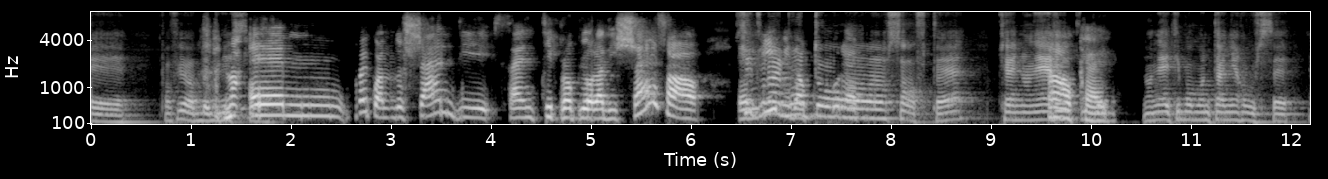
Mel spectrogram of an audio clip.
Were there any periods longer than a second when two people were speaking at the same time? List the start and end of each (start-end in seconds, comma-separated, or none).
6.4-7.8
